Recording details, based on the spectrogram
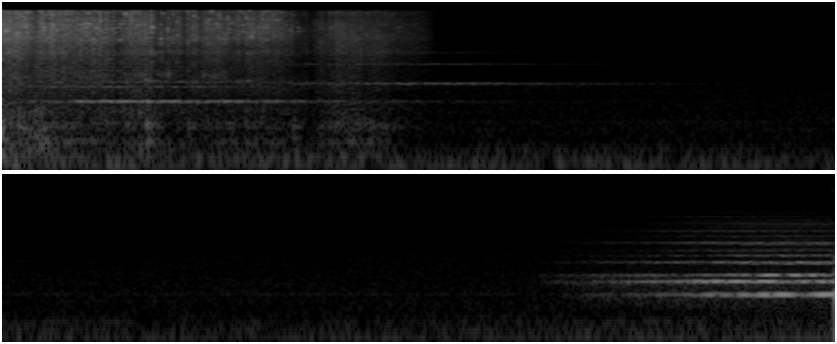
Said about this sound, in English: You try to grab it, but you misjudge the distance, and you can do nothing but stare in horror as it crashes to the floor, breaking into hundreds of tiny plastic bricks which scatter across the floor.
